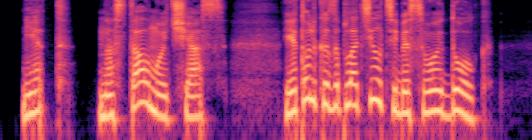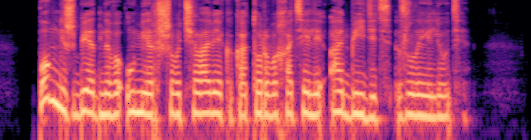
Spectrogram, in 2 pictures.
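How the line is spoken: Said gently. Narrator (Russian): ласково сказал

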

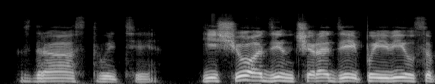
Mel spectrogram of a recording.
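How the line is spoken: Displeased grumble. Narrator (Russian): проворчала недовольная фея

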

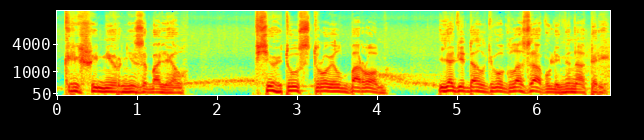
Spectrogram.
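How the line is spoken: Forced calm voice. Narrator (Russian): уныло ответил Тим и, стараясь говорить спокойным голосом, добавил

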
